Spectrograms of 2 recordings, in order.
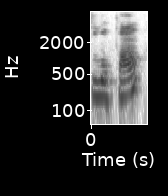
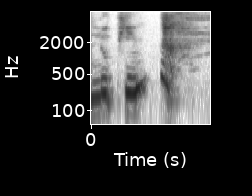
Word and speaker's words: Lupin: it like that but i'm trying to pronounce it the right way is lupone um but some people probably read it as lupine so maybe that might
